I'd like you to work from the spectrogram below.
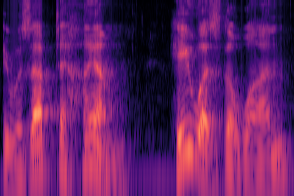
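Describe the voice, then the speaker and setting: Slow and warm, with a fairly low pitch and big pitch swings, a volunteer storyteller reads a picture book aloud for preschoolers. He highlights the rhymes and works in simple asides and questions for the children.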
